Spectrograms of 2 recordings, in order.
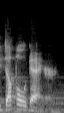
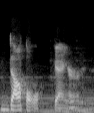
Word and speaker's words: doppelganger: Yeah, you recognize him as what is known as a doppelganger, or a doppelganger, as it's supposed to be pronounced.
